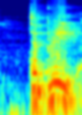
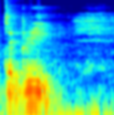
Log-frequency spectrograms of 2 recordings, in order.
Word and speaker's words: debris: 湾事实上就独立嘛。debris 啊，这 s 也不发音，debris 就是碎片啊、残骸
